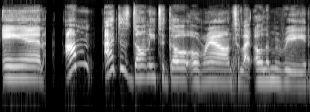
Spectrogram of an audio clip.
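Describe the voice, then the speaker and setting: A woman with an American accent has a plain, everyday voice, speaking at a moderate pace with ordinary pitch variation on a very clean recording with a silent background. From US West Coast, Los Angeles. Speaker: podcast co-host, business owner. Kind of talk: casual chat.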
